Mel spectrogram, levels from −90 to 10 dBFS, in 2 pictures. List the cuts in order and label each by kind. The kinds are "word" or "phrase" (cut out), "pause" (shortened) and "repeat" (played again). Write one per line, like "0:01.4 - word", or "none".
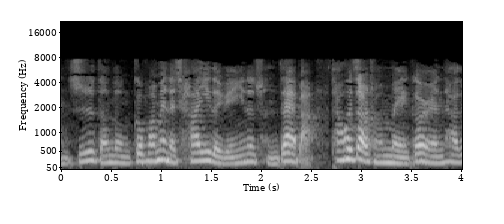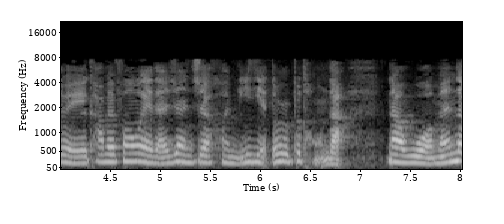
0:02.7 - pause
